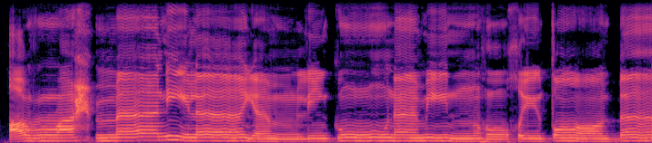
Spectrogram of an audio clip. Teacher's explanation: ناظرین را پر زبر ہے، اسے موٹا پڑھیں گے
